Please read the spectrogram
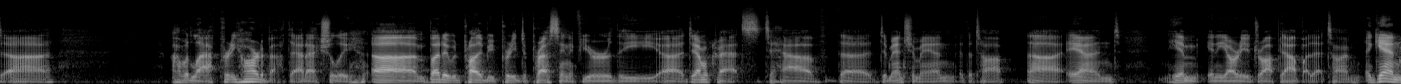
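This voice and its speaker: Deep gravelly man hosting a livestream. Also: bright, forceful tone. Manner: conversational, frequent ums and restarts, wry. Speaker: livestream host answering viewer questions. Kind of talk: casual political commentary livestream.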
